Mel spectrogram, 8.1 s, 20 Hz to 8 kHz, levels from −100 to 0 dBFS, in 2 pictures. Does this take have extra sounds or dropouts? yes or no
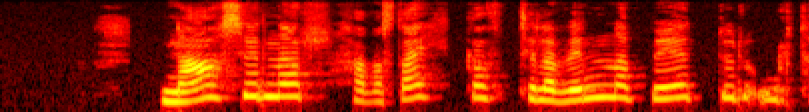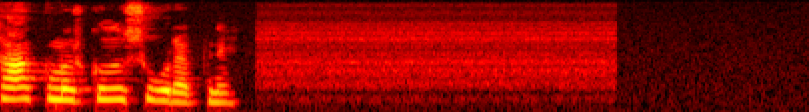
no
